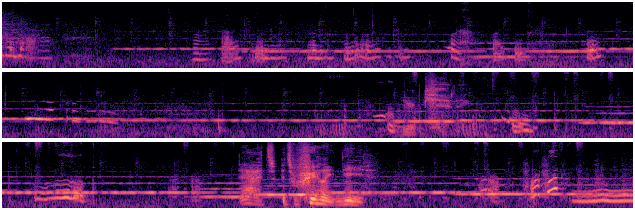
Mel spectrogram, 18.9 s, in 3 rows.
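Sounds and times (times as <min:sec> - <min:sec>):
whimpering yelps and gurgling chirps: 0:00.0 - 0:00.6, 0:01.8 - 0:08.6, 0:09.6 - 0:13.6, 0:14.2 - 0:14.8, 0:17.3 - 0:18.9
dog howling: 0:01.8 - 0:14.9, 0:17.2 - 0:18.9
speech: 0:15.4 - 0:16.4.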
